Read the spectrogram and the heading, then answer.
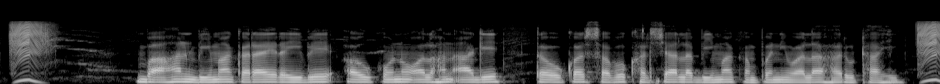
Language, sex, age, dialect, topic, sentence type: Chhattisgarhi, male, 31-35, Northern/Bhandar, banking, statement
